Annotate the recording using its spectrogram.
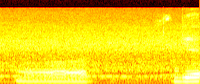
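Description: A man's voice: a drawn-out hesitation sound held at one pitch for under a second, then a short word near the end, over a steady low electrical hum.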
